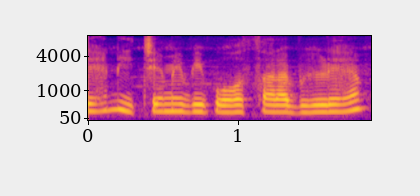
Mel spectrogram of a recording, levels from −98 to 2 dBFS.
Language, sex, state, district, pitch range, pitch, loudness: Hindi, female, Jharkhand, Deoghar, 205-225 Hz, 215 Hz, -16 LUFS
